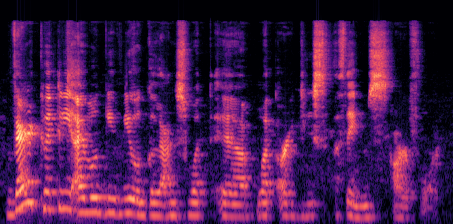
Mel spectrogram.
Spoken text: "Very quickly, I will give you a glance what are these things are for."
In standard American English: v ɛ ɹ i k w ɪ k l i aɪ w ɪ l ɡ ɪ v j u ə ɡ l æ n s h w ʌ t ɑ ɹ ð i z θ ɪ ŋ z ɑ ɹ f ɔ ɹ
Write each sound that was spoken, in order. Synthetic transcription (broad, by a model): v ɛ ɹ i k w ɪ k l i aɪ w ɪ l ɡ ɪ v j u ə ɡ l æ n s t w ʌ t ɑ ɹ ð i s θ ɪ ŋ s ɑ ɹ f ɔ ɹ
